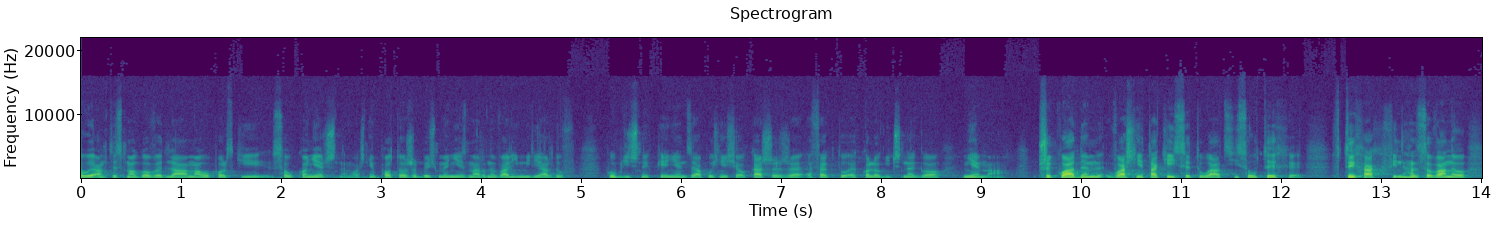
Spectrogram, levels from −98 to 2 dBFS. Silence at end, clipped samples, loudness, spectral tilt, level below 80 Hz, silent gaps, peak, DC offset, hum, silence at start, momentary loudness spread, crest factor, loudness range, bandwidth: 0 s; under 0.1%; -28 LUFS; -6 dB/octave; -68 dBFS; none; -4 dBFS; under 0.1%; none; 0 s; 12 LU; 24 dB; 8 LU; 16 kHz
